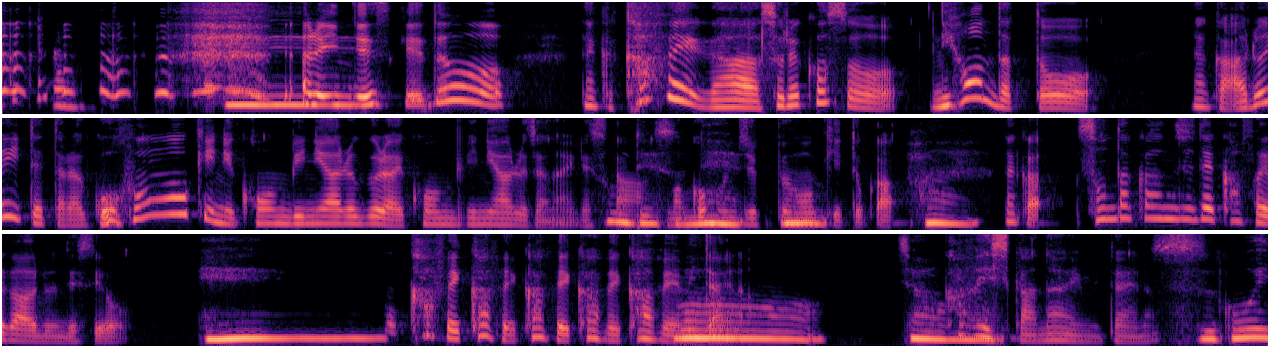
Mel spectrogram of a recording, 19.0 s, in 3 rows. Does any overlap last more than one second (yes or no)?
yes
